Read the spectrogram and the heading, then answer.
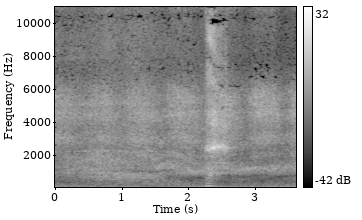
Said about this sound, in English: And if you're hearing cars in the background, that's because I'm walking home.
